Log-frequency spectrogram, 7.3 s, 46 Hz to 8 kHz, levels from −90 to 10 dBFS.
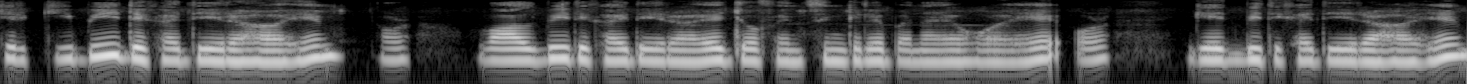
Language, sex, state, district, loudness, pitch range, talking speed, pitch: Hindi, female, Arunachal Pradesh, Longding, -17 LUFS, 190-215 Hz, 230 wpm, 200 Hz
